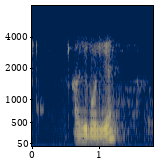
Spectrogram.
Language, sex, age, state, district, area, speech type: Hindi, male, 18-30, Bihar, Begusarai, rural, conversation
